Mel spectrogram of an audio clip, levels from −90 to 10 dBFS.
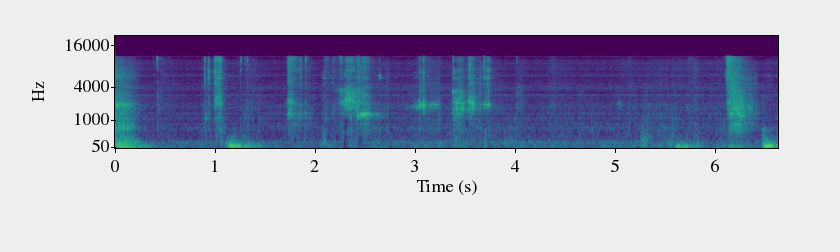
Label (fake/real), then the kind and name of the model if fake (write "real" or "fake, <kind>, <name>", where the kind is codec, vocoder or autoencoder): fake, codec, HILCodec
